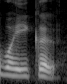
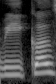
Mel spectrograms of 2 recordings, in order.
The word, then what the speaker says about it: vehicle: pronunciation wrong okay so it is not vehicle students vehicles from the next time you will not be saying it like that you will say it vehicle clear so this is the correct pronunciation of the word vehicle clear can be mode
